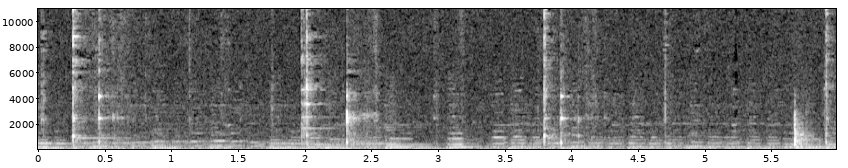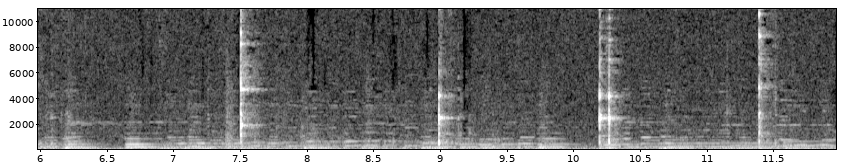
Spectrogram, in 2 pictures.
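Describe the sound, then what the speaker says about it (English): Metal tongs scooping breaded crispy fish fillet and spicy crunchy fries onto a plate, with quiet, scattered clinks and light taps spread at irregular intervals over a soft background. "using your pair of tongs, begin to scoop everything into it"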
